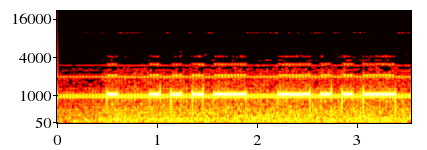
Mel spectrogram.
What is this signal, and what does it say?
Morse code, heard as a keyed tone, about 11 wpm, 1050 Hz. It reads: EVX
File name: france / mx / EVX-F-VOR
